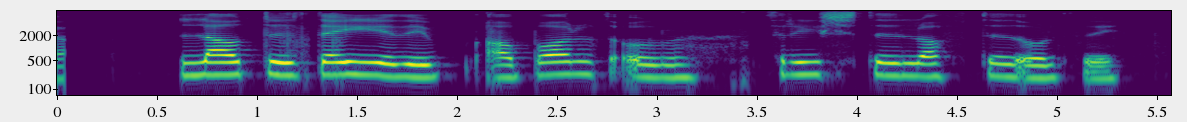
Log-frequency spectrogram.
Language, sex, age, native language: Icelandic, female, 11, Icelandic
